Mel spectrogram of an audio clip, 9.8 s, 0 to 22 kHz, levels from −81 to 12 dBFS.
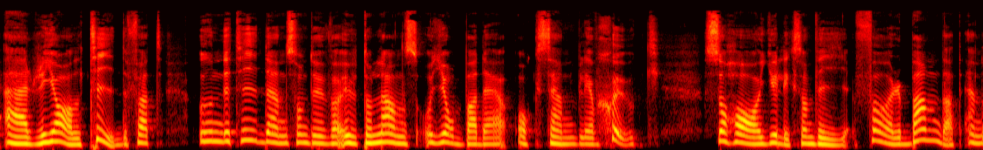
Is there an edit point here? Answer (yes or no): no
